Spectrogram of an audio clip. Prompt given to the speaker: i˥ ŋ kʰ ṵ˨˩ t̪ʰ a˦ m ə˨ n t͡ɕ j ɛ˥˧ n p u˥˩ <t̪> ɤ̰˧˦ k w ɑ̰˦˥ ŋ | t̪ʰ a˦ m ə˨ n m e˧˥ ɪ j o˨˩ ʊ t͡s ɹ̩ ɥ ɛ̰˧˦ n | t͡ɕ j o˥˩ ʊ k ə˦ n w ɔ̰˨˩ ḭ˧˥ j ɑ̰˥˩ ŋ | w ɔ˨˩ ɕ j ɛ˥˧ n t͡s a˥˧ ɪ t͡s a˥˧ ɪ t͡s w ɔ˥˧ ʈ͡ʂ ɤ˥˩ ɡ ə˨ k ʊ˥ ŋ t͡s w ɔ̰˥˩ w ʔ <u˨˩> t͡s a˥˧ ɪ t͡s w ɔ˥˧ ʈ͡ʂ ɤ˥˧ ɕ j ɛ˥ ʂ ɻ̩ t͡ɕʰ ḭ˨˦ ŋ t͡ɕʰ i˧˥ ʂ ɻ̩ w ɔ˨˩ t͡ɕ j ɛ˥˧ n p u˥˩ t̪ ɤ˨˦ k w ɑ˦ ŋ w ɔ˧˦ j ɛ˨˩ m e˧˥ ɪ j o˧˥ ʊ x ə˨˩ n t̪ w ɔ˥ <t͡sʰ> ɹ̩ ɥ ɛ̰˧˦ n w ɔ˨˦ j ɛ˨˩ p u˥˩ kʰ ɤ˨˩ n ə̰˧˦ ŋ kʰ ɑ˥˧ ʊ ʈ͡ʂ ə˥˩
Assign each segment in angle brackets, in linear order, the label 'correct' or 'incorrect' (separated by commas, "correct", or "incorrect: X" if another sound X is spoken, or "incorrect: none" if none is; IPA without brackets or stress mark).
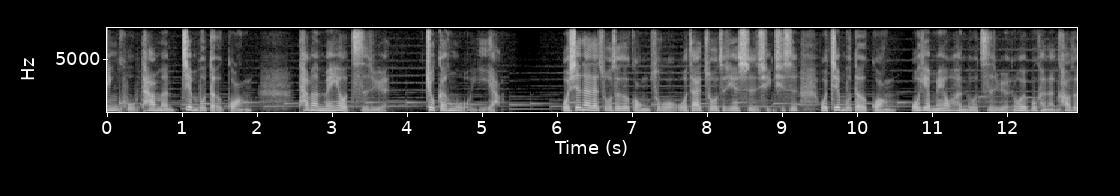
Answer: correct, incorrect: ɔ˨˩, incorrect: t͡s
